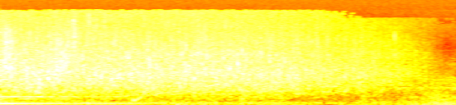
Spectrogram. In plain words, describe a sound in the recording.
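A river flows and ripples over stones.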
